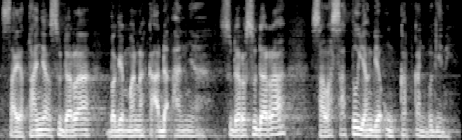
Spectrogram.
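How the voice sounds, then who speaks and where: A man's voice: lowish voice, fairly even intonation, a little slow. A male pastor preaching a sermon in a church, emphatic and often turning to address his listeners directly. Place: church hall. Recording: long reverb of a large hall.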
